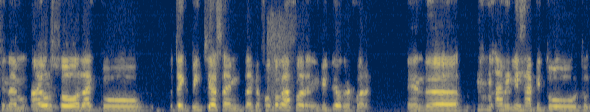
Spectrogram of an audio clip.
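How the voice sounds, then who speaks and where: A man's voice: on the high side, pushed and bright, dry recording, low-quality recording. A young man introducing himself, hesitant and repeating words. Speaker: photographer and videographer. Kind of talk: online webinar self-introduction.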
